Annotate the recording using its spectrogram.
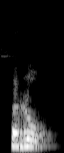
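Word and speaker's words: ρ: इसका pronunciation RHO कहना है, रो।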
